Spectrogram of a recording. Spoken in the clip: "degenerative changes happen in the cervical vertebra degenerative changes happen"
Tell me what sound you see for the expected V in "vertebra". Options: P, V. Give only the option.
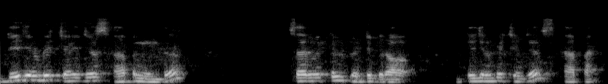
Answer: P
